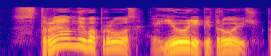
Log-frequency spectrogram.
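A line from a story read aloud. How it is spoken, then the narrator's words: Offended booming drone. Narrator (Russian): прогудел обиженный голос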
